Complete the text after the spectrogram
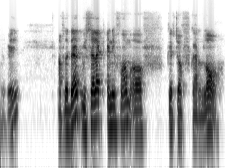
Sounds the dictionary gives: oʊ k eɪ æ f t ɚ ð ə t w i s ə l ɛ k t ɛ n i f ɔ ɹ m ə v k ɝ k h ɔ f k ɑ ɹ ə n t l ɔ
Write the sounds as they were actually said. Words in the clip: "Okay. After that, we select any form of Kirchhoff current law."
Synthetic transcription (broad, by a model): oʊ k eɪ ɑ f t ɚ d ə t w i s ə l ɛ k t ɛ n i f ɔ ɹ m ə f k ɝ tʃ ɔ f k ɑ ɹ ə n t l ɔ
